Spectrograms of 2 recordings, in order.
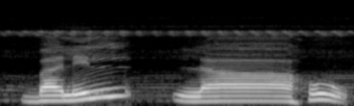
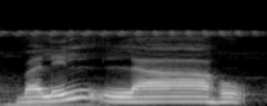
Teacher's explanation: लफ्ज़ी अल्लाह के लाम से पहले जो हरकत है वो ज़ेर की है, इसलिए हम इस लाम को बारीक पढ़ेंगे, अल्लाह के इस्म के लाम को।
